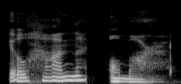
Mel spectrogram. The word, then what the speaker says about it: Ilhan Omar: Minnesota Democrats have you pronounce her name you pronounce it Ilhan Omar Gahan Omar yeah from Minneapolis area Somali Muslim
